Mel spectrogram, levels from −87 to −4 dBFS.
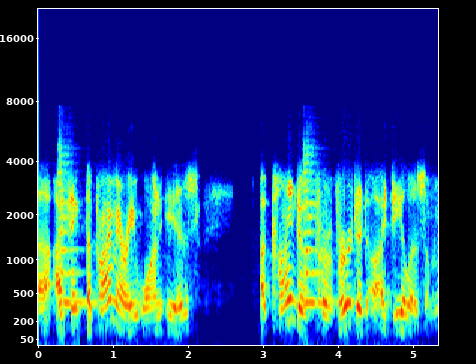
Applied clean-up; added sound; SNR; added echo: neural separator model SepFormer DNS4.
